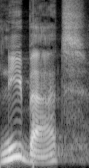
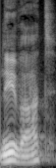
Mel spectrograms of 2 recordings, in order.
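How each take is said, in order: First: The middle consonant is a B sound. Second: The middle consonant is a V sound. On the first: This is the usual English pronunciation. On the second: This is the Hebrew pronunciation.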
